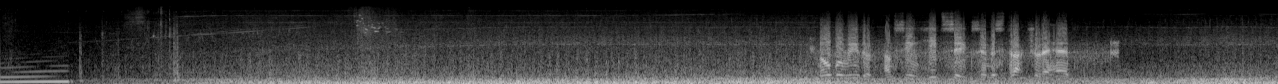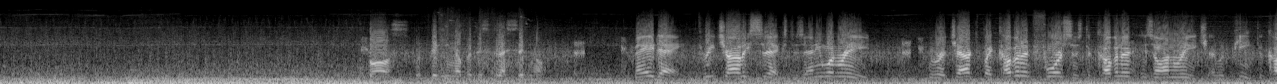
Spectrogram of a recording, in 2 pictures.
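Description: An aircraft engine roars steadily with a low rumble.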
